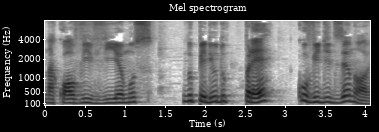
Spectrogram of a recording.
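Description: Very slow, lively intonation from a man with a dark, mellow tone, in a very clean recording with a silent background. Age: 20s. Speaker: podcast host, university student. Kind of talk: podcast monologue and chat.

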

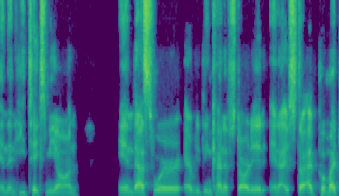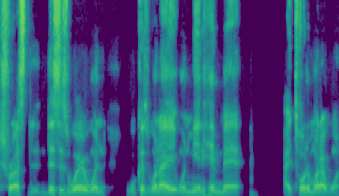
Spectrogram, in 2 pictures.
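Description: Medium-pitched male voice, dark and mellow in tone, at a moderate pace with fairly even intonation. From Dominican Republic. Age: 20s. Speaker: competitive powerlifter. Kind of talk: casual interview chat. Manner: halting, repeats words.

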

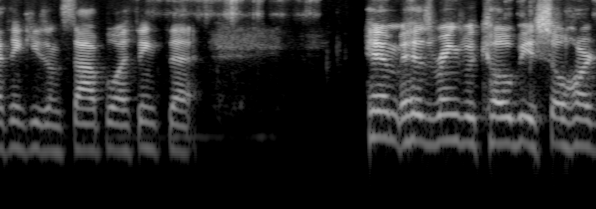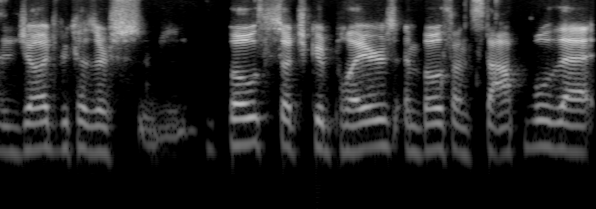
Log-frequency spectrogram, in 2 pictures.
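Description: The speech comes at a moderate pace with an American accent. Its intonation is monotone and flat. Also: man. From Ohio, near Cleveland. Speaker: sports writer and college student. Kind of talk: casual chat.

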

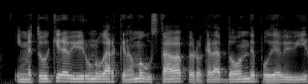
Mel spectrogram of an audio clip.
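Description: Against a quiet background, a man of medium pitch talks at a very fast pace. His intonation stays fairly even. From Mexico, Guadalajara. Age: 30s. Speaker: physician. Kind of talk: interview conversation.

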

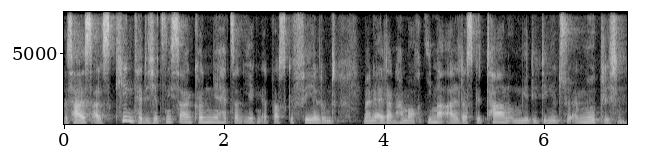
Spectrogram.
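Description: The voice is dark, mellow and somewhat breathy, moving at a very fast pace with ordinary pitch variation. The recording is very clean with a silent background. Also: man. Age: 40s. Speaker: investment strategist. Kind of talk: podcast interview. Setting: office.

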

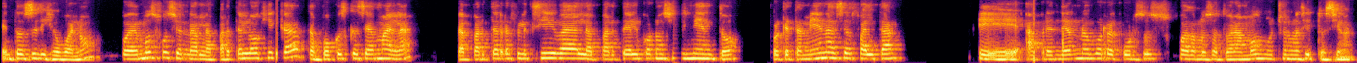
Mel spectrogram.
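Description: A woman talks at a moderate pace with a medium pitch. Her intonation is fairly even and her loudness very even. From Mexico, Monterrey. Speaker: coach and author. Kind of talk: interview. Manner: repeats words, hesitant fillers.

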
